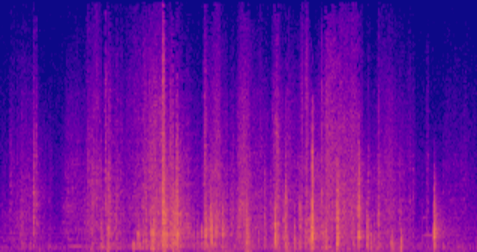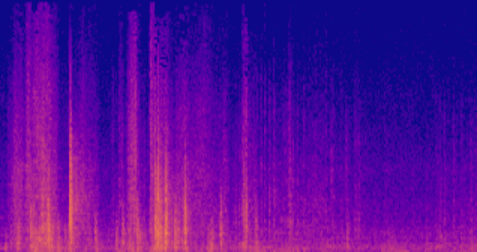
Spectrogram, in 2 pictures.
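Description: A large paper information sheet rustling and crinkling as it is handled and turned over, in irregular bursts for most of the time, quieter near the end.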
